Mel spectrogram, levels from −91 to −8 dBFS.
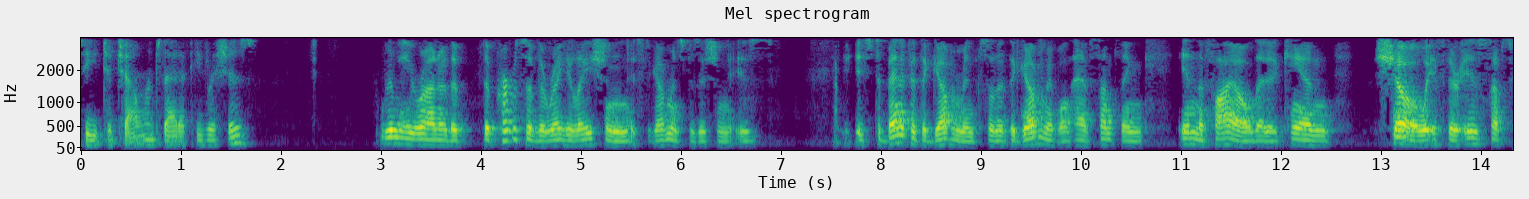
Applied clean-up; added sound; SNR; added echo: neural mask model DeepFilterNet 3.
